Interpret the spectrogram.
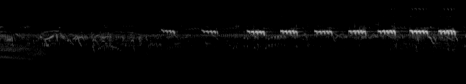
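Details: Bluethroat: a faint, low warble gives way to a clear run of short high notes repeated about three times a second, growing louder.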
